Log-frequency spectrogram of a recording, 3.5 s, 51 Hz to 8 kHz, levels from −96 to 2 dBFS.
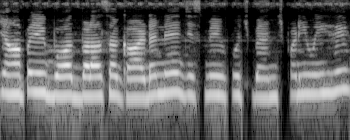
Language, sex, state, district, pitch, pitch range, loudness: Hindi, female, Delhi, New Delhi, 260 Hz, 250-270 Hz, -16 LUFS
